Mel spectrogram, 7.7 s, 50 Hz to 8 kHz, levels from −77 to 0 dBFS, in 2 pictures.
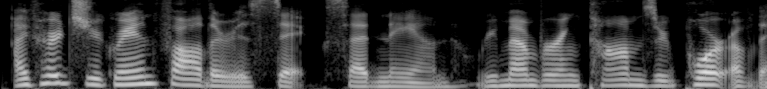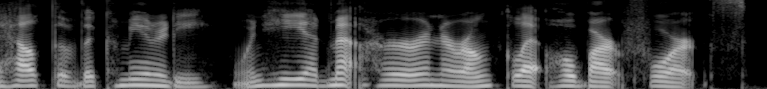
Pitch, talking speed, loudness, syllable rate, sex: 175 Hz, 220 wpm, -21 LUFS, 5.4 syllables/s, female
